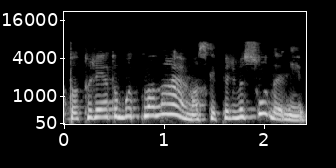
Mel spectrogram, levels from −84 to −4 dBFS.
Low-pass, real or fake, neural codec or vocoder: 7.2 kHz; fake; codec, 16 kHz, 8 kbps, FreqCodec, larger model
